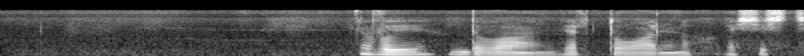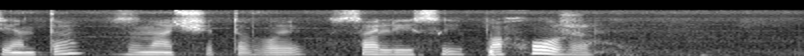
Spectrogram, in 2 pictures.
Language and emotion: Russian, neutral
